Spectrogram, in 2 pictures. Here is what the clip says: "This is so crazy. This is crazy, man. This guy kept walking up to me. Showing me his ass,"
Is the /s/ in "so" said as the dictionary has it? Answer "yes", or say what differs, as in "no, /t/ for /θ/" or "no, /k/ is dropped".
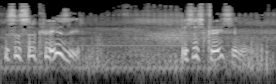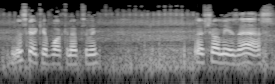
yes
